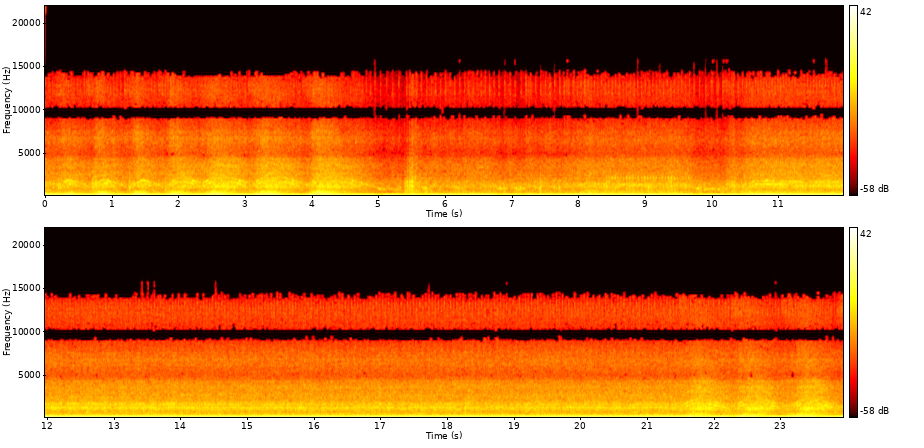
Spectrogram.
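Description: An engine revs up and down in quick bursts.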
